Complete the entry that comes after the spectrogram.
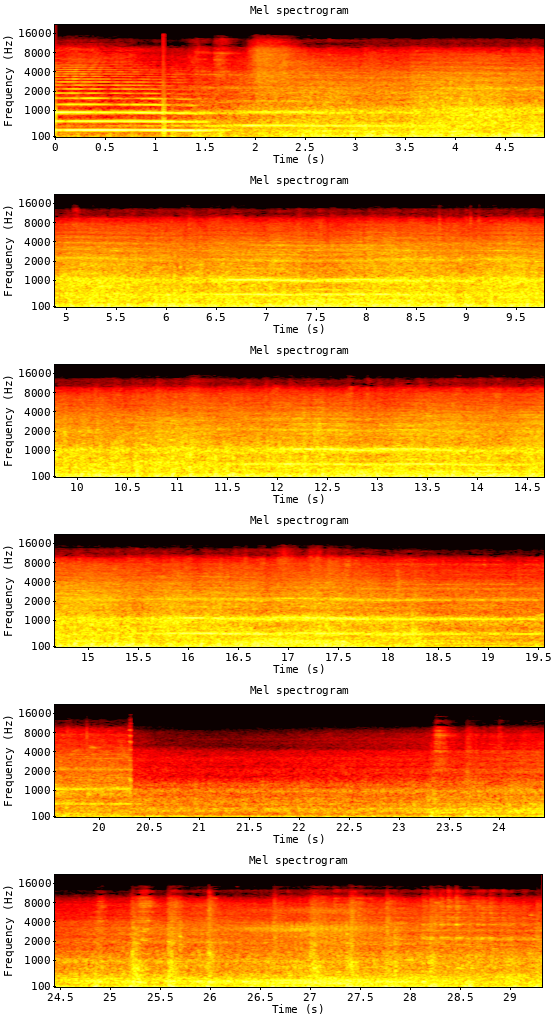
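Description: Indian Railways electric local trains (EMUs). One sounds its horn in a blast that ends about a second and a half in, then passes close by with a rumble of wheels and a steady hum. About two-thirds through there is a sharp change to a quieter passing train whose wheels click over the rail joints.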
